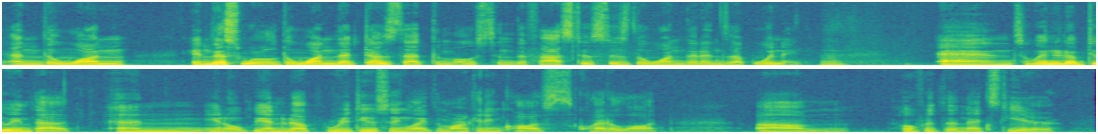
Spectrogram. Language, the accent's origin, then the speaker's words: English; Mumbai, Maharashtra, India; moved away; I'm born and raised in India.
